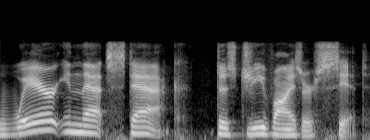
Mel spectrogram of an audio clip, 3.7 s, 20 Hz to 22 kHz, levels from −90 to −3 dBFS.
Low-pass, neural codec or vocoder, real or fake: 7.2 kHz; none; real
